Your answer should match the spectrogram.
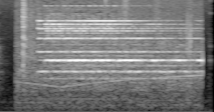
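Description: A steady high electronic tone from the film's audio, several pitches held together, starting just after the beginning and holding without a break.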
